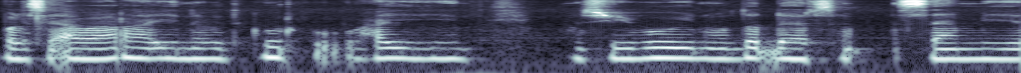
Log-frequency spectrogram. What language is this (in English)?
Somali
